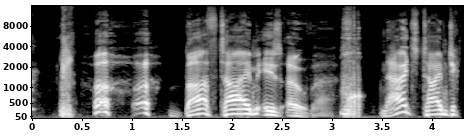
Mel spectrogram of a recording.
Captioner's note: laughs; snorts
